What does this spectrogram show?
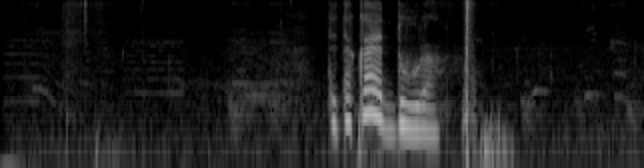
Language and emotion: Russian, angry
